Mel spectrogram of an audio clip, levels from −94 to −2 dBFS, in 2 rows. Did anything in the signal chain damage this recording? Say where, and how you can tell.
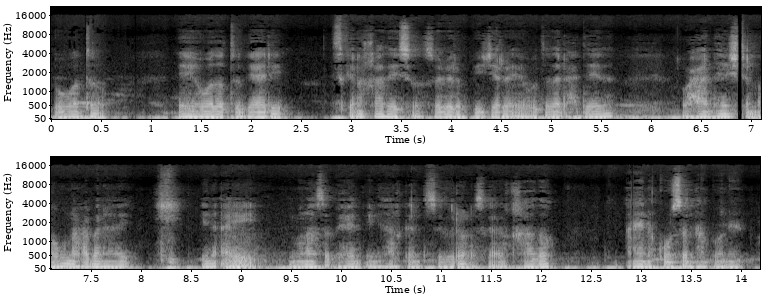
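Yes. Gaps between stream segments at 0.84 s, 6.86 to 6.91 s and 12.90 s cut hard-edged silences of 12, 49 and 18 ms into the speech, six seconds apart. At playback, segment time stamps don't meet, so the player fills each seam with silence.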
